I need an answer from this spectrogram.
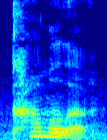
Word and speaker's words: Kamala: know why it still exists pamala kamala ah kamala that sounds so weird kamala look at me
